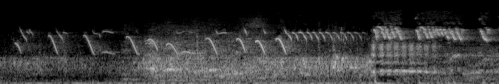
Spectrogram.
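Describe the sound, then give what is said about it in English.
A flock of sheep bleats in a steady, overlapping chorus, many short cries, fairly loud, with a buzzy rattling sound joining in near the end. No one speaks. “Now, look here, you sheep.”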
